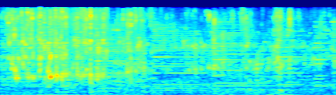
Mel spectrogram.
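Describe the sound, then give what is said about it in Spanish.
Wine is poured into a glass in a soft trickling stream lasting a few seconds, a little stronger at the start and then steady and faint. “Ponme otro vaso de vino.”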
